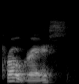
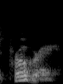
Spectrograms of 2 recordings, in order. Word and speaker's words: Prograis: that it's not Regis Pro grace its Regis program right the S is silent I Rachel asked you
